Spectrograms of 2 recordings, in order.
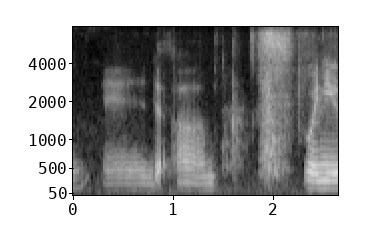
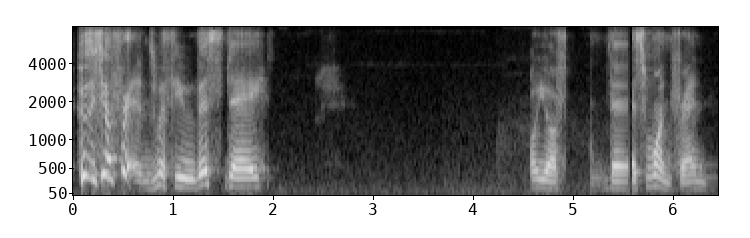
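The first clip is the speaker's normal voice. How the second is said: excitable gnome; 5 semitones higher than usual. Acted. Gnome eyes the party.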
